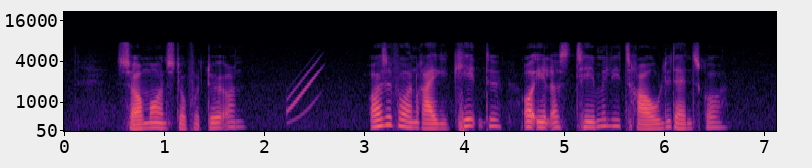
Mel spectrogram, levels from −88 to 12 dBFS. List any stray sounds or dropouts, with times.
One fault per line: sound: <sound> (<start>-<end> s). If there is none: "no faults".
sound: chirp (2.2-2.6 s)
